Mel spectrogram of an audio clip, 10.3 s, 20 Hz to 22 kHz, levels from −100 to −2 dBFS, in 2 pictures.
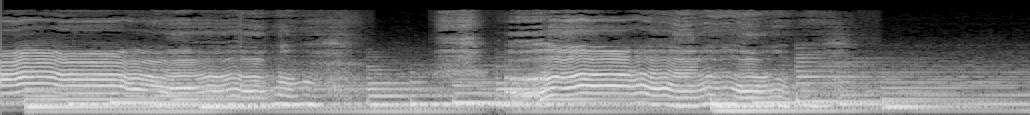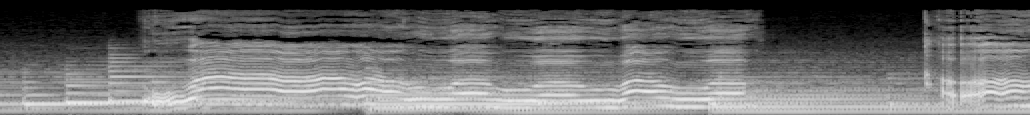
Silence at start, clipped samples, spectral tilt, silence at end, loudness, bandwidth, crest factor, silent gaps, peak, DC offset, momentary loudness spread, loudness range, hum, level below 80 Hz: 0 s; under 0.1%; -5.5 dB/octave; 0 s; -15 LUFS; 16 kHz; 14 dB; none; -2 dBFS; under 0.1%; 9 LU; 3 LU; none; -58 dBFS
